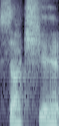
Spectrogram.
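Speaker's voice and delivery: hushed whisper, very close and intimate. Voicing a mask that whispers in a character's ear: whispering in your ear. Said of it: "the mask whispers in your ear".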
